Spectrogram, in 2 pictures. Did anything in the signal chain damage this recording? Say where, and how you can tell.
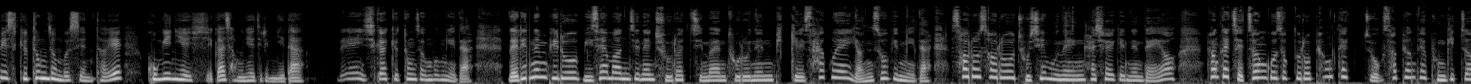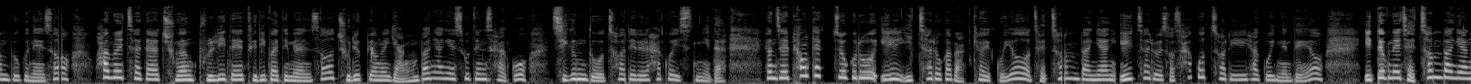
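Yes, at the codec stage. There's a gap at a join of encoded pieces at 5.27, 15.30 and 25.33 s: a 31 ms hole every 10 s, then the speech picks up where it left off. The chunks were encoded separately and joined untrimmed, so encoder delay and end padding stayed in.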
